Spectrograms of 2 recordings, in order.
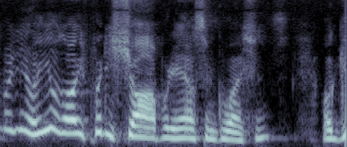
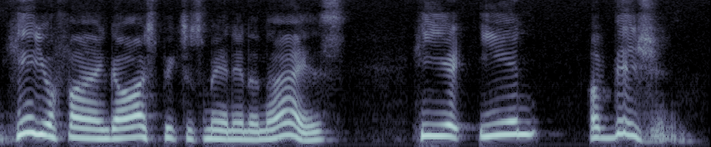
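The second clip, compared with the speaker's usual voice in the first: normal talking voice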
